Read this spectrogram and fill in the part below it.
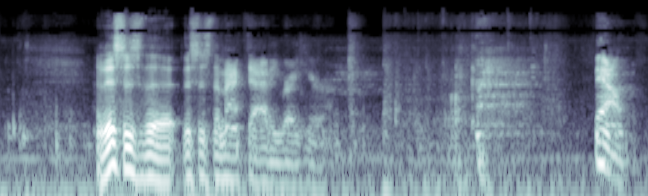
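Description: A man talks calmly close by.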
